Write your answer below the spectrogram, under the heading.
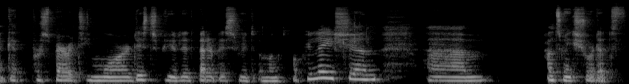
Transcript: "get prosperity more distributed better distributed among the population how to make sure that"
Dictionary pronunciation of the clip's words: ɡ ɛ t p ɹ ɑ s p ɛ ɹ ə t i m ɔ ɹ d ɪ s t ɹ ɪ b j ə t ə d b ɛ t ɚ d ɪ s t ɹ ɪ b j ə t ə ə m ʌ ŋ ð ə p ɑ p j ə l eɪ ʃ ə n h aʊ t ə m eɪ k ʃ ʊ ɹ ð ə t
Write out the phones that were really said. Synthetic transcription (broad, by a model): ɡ ɛ t p ɹ ɑ s p ɛ ɹ ə t i m ɔ ɹ d ɪ s t ɹ ɪ b j ə t ə d b ɛ t ɚ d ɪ s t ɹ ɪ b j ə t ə ə m ʌ ŋ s p ɑ p j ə l eɪ ʃ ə n h aʊ t ə m eɪ k ʃ ʊ ɹ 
